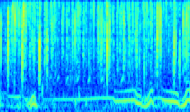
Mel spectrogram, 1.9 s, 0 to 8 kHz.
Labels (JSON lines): {"label": "biophony, cascading saw", "recorder": "SoundTrap 600 or HydroMoth"}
